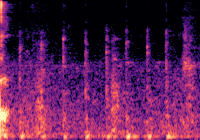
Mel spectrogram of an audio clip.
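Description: Near silence, with a few faint, light ticks.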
